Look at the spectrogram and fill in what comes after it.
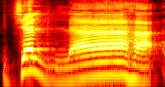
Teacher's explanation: lam has a shadda double letter double sound, then it has a standing fatha, we stretch one alif long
